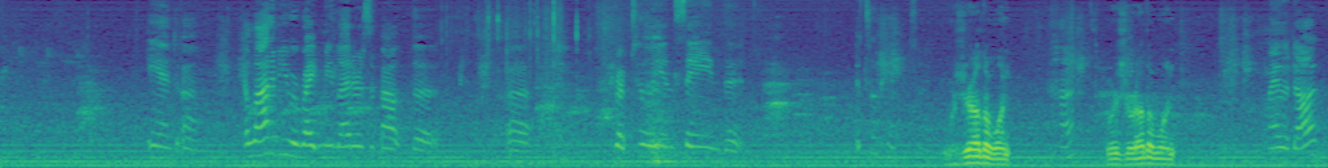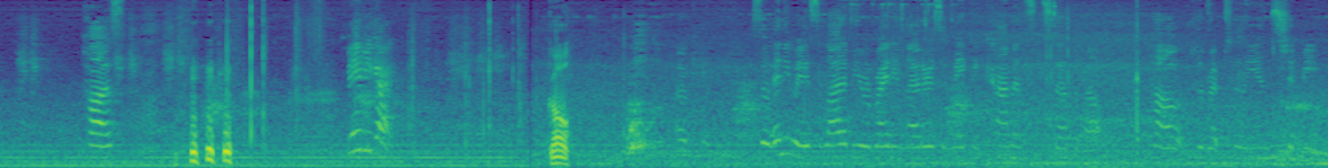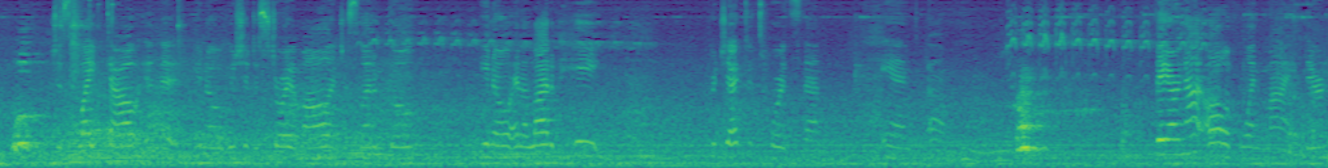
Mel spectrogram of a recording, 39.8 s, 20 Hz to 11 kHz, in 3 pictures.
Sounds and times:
Outside, urban or manmade: 0.0 - 39.8
Speech: 1.5 - 4.4, 6.2 - 7.4, 8.6 - 11.8, 20.1 - 26.5, 27.1 - 30.7, 31.4 - 32.6.

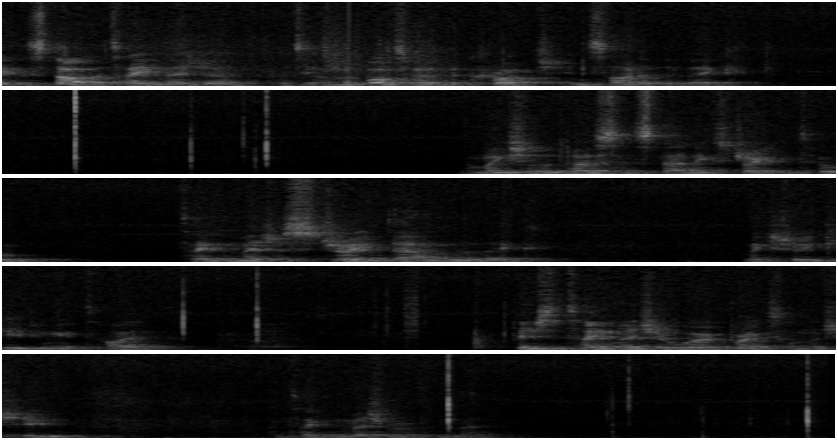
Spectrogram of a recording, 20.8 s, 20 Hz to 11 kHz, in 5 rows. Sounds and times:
Speech: 0.0 - 3.9, 6.5 - 11.2, 12.0 - 13.5, 15.0 - 17.2, 18.0 - 19.3.

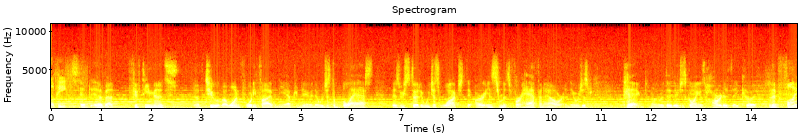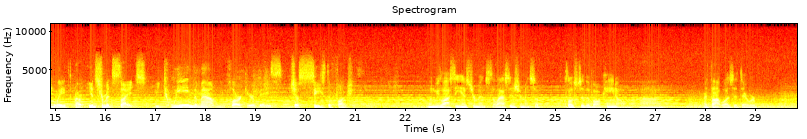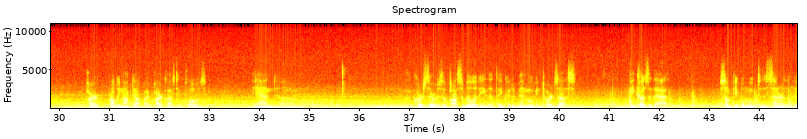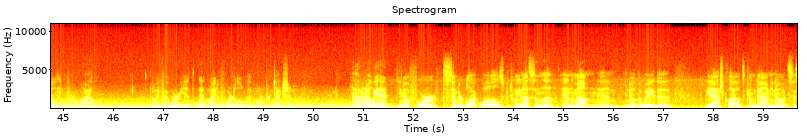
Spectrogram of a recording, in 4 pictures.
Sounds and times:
Speech: 0.0 - 10.8, 11.4 - 21.1, 22.4 - 27.2, 28.0 - 29.1, 30.6 - 33.0, 33.9 - 34.9, 37.0 - 40.4, 41.4 - 42.2, 43.2 - 45.7, 46.7 - 49.7, 50.3 - 57.2, 57.8 - 59.6
Music: 0.0 - 59.6.

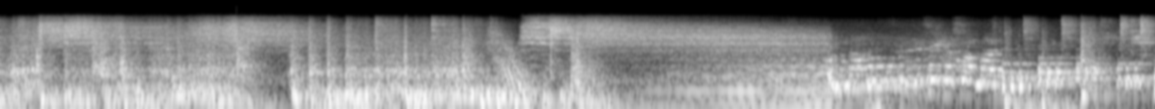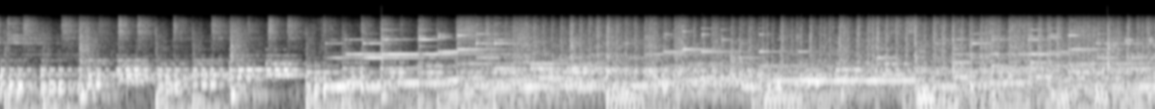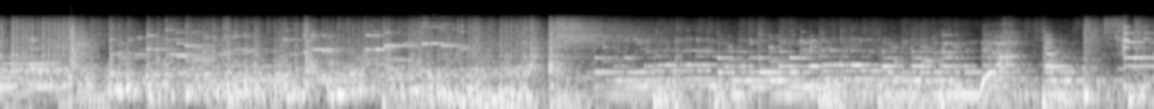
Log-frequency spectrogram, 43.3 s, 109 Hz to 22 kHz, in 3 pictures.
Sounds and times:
Percussion: 0.0 - 10.7, 12.5 - 43.3.

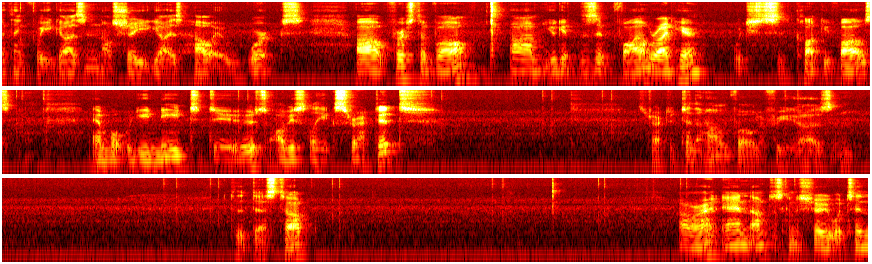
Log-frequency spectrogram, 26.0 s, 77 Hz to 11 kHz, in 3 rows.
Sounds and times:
Speech: 0.0 - 8.8, 9.6 - 13.0, 15.1 - 17.3, 19.6 - 20.5, 24.1 - 26.0.

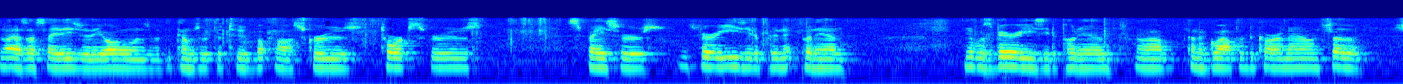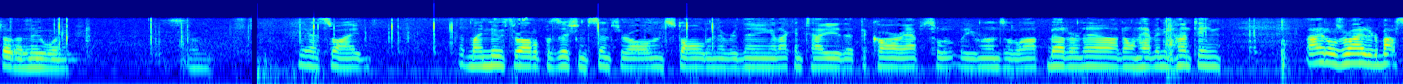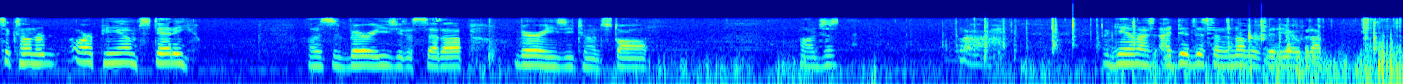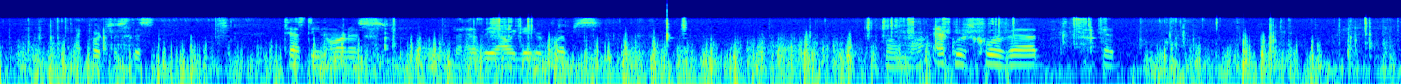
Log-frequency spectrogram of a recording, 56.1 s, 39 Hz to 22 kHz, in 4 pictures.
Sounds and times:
Speech: 0.0 - 4.9, 5.7 - 8.6, 9.6 - 14.8, 15.7 - 16.2, 17.0 - 17.8, 18.6 - 26.3, 27.1 - 30.1, 31.1 - 34.6, 36.0 - 36.5, 37.6 - 38.2, 39.1 - 41.4, 42.8 - 43.7, 44.9 - 48.2, 50.9 - 53.3.

